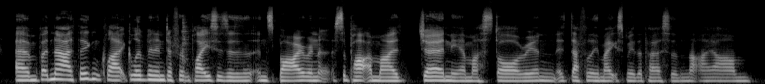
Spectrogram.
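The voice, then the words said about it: Northern English accent. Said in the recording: “I'm definitely a northerner. It's still in me. My accent's going a little bit, but I'm holding on to it.”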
